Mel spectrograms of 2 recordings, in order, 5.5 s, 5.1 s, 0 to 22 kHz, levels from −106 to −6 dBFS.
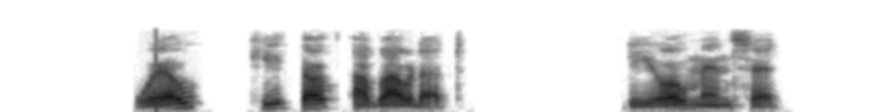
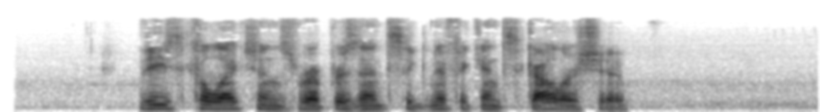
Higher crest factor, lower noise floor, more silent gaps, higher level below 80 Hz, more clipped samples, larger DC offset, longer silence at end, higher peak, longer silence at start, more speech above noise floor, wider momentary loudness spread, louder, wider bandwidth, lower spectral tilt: about the same, 20 dB vs 20 dB; first, under -90 dBFS vs -68 dBFS; first, 1.32-1.55 s, 2.96-3.88 s vs none; first, -64 dBFS vs -74 dBFS; neither; neither; second, 0.7 s vs 1.2 s; first, -4 dBFS vs -8 dBFS; about the same, 0.85 s vs 0.85 s; first, over 70 dB vs 43 dB; first, 15 LU vs 10 LU; first, -21 LUFS vs -26 LUFS; second, 7.2 kHz vs 11.5 kHz; about the same, -4 dB/octave vs -4.5 dB/octave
